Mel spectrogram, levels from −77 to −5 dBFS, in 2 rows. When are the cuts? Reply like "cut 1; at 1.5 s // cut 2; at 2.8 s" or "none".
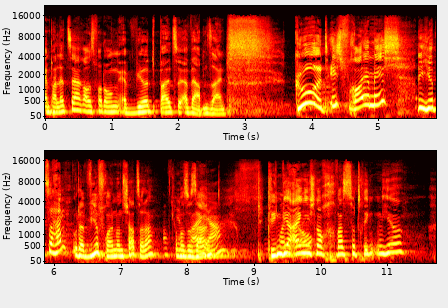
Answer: cut 1; at 5.6 s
